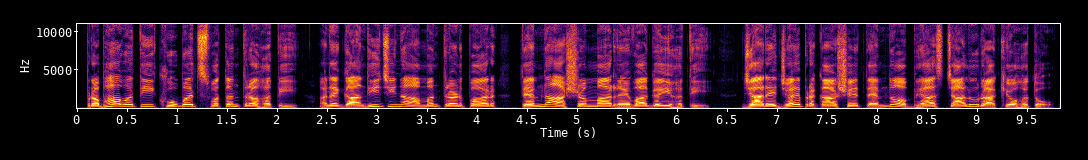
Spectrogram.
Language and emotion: Gujarati, neutral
